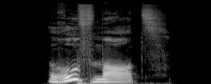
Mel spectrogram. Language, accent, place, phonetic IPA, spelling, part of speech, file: German, Germany, Berlin, [ˈʁuːfˌmɔʁt͡s], Rufmords, noun, De-Rufmords.ogg
- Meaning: genitive singular of Rufmord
